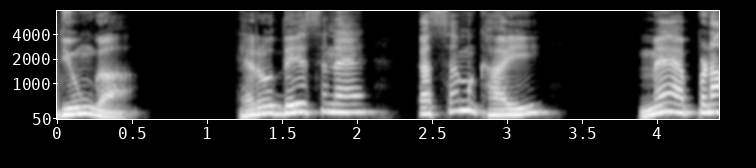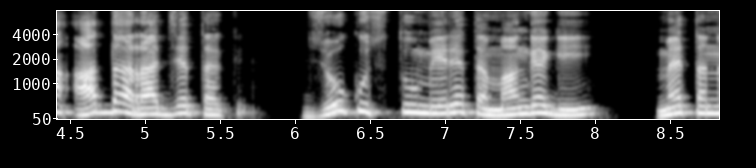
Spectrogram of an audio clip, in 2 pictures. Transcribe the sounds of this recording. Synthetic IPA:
ɪũːŋɡa̰ | ɦeːɾoːd̪eːsnɛ | kɐsəmkʰaːi | mɛ̃ɐpɽ̃aʔaːd̪aɾaːd͡ʒjət̪ɐk | d͡ʒoːkʊt͡ʃʰt̪umeːɾet̪ɛmãːŋɡɛɡi | mɛ̃t̪ɐn

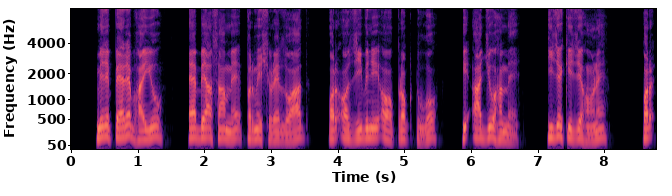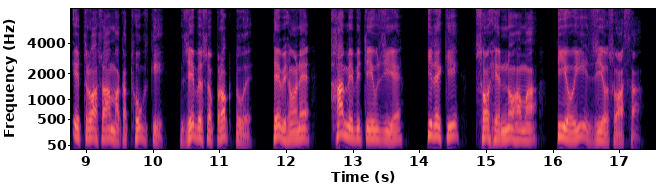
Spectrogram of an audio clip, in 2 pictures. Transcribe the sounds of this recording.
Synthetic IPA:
meːɾɛpɛːɾɛbʱaːijo | ɛːbɛaːsaːmɛ̃pɐɾmeːʃwəɾɛlʋaːd̪ | ɔɾɔd͡ziːbniɔpɾɔkə̥ʈɦʊɔ | kiʔaːd͡ʒoɦaːmɛ̃ | kɪd͡zɛkid͡zɛɦɔːɽ̃ɛ | pɐɾeːt̪ɾɔaːsaɦamãkat̪ʰoːɡki | d͡zeːbɛsɔpɾɐkə̥ʈɦoːɛ | t̪eːbiɦɔːɽ̃ɛ | haːmɛ̃bʱit̪eːud͡zɪɛ | kɪlɛːki | sɔɦeːɾnɔɦamã | t̪ɪoid͡zɪɔsɔaːsa̰

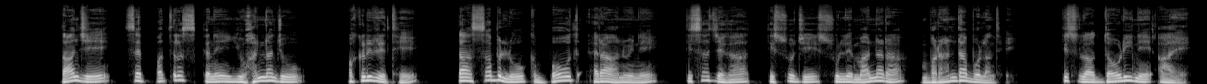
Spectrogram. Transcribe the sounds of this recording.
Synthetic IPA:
t̪ãd͡ʒeːsɛːpɐt̪ɾəskɐnejuːɦənːad͡ʒo | pɐkɽiɾet̪ʰe | t̪ãsɐbloːkbɔːt̪ɛːɾaːnɦoinẽ | t̪ɪsad͡ʒɐɡat̪ɪsod͡ʒesʊleːmaːnaɾabɐɾãːɳɖaboːlãt̪ʰe̥ː | t̪ɪslɔːd̪ɔːɽinẽʔaːḛː

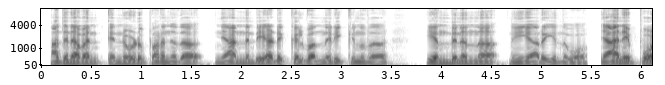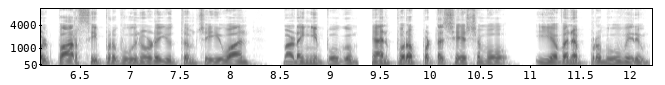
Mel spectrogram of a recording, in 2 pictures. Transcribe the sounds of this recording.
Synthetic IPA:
ɐðinɐʋɐne̞nːo̞ːɽɨpɐrɐɲːɐðɨɲaːnninde̞ɐɽukʲːɐlʋɐnːiɾikʲːunːɐðɨ | e̞nd̪ine̞nːɨniːɐrijunːɐʋo̞ːɲaːnipːo̞ːɭpaːrsiprɐbʱuʋino̞ːɽɨjud̪ʱːɐmt͡ɕe̞jːuʋaːn | mɐɽɐŋːipːo̞ːɣumɲaːnpurɐpːe̞ʈːɐɕe̞ːʂɐmo̞ː | jeʋɐnɐprɐbʱuʋɐɾum

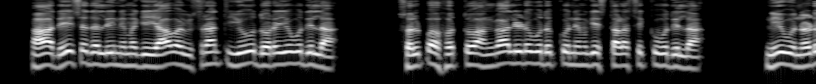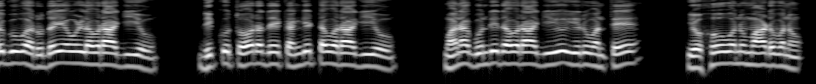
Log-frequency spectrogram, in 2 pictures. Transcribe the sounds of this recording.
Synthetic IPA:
aːd̪ɛːʃɐd̪ɐlːinimɐɡe̞jaːʋɐʋiʃɾaːnt̪ijuːd̪ɔɾɐjuʋud̪ilːɐ | sʋɐlpɐɦot̪ːuɐŋɡaːliɽuʋud̪ɐkːunimɐɡe̞st̪ʰɐɭɐsikːuʋud̪ilːɐ | niːʋunɐɽuɡuʋɐɾud̪ɐjɐuɭːɐʋɐɾaːɡiju | d̪ikːut̪oːɾɐd̪e̞ːkɐŋɡiʈːɐʋɐɾaːɡiju | mɐnɐɡund̪id̪ɐʋɐɾaːɡijuiɾuʋɐnt̪e̞ | jehɔːʋɐnumaːɽuʋɐnu

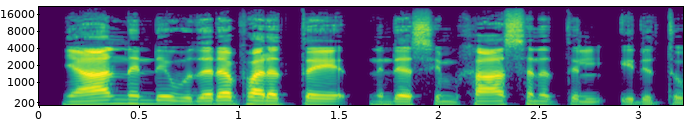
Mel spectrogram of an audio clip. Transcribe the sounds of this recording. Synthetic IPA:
ɲaːnninde̞uðɐɾɐbʱɐlɐt̪ːe̞ninde̞simhaːsɐnɐt̪ːiliɾut̪ːu

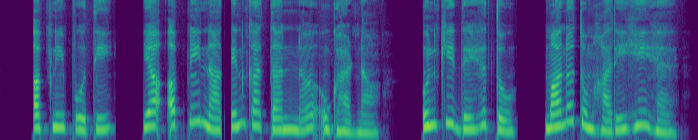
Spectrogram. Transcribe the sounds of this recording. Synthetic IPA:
ɐpnipoːt̪i | jaʔɐpninaːt̪ɪnkat̪ɐnːɐʔʊ̰ɡʱaːɽna | ʊnkid̪eːɦt̪o | maːnot̪ʊmɦaːɾiɦiɦɛ̃ː

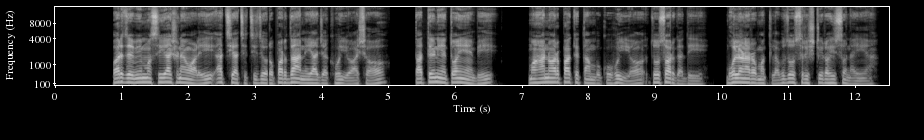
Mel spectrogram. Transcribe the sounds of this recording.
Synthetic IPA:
pɐɾd͡zeːbimɐsiːaːʃɽ̃ɛʋaːɭiaːtːʃʰiaːtːʃʰit͡sɪd͡zoɾɔpɾd̪aːnjaːd͡ʒəkɦʊijɔaːʃɔ | t̪at̪ɪɽ̃iɛt̪ɔ̃ːiɛ̃bʱi | mɐɦaːnɔɾpaːkɛt̪ãːmbukuɦʊɪjɔd͡zoːsɐɾɡad̪i | boːlɽ̃ɛɾɔmɐt̪ləbd͡zosɾɪʃʈiɾɔɦɪsɔnaːɪãː

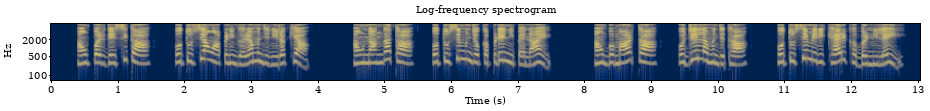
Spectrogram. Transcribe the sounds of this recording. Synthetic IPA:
ɦãːũpɐɾd̪eːsit̪ʰa | ɦoːɾt̪ʊseɦãːũaːpɽ̃eɡʱɐɾãmɐ̃nd͡ʒniɾɐkʰːja | ɦãːũnãːŋɡat̪ʰa | ɦoːɾt̪ʊsemʊ̃nd͡ʒokɐpɽenĩpɛːnaːe | ɦãːũbɐmaːɾt̪ʰa | ɦoːɾd͡ʒeːlãmɐ̃nd͡ʒt̪ʰa | ɦoːɾt̪ʊsemeːɾikʰɛːɾkʰɐbəɾnilɐiː

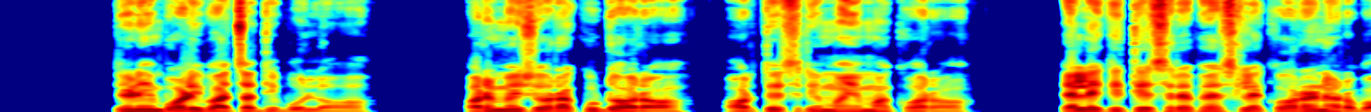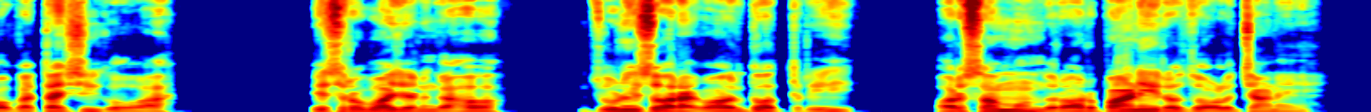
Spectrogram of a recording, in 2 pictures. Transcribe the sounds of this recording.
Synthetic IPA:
t̪ɪɽ̃ibɔɽibaːt͡ʃad̪iboːlɔ | pɐɾmeːʃ̬wəɾakuɖɔɾɔː | ɾt̪eːsɾimɐɦɪmakɔɾɔ | kɛːlɛːk̬it̪eːsɾɛpʰɛːslɛkɔɾɽ̃ɛɾɔbɔɡət̪aːʃ̬iɡɔa | t̪eːsɾɔbʱɐd͡ʒənɡaɦɔ | d͡zʊɽ̃is̬ɔɾaɡɔɾd̪ɔt̪ɾi | ɔɾsɐmʊnd̪əɾɔɾpaːɽ̃iɾɔd͡zɔɭt͡ʃaːɽ̃ɛ

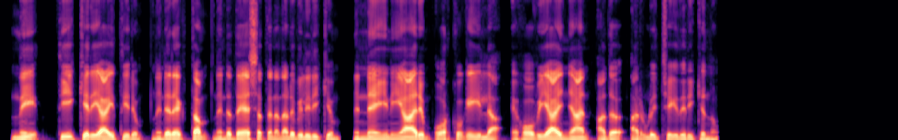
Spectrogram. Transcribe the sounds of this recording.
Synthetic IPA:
niːt̪iːkʲːɐɾijaːjit̪iɾumninde̞ɾe̞k̚t̪ɐmninde̞d̪e̞ːɕɐt̪ːinenɐɽubiliɾikʲːumninːe̞iniaːɾumo̞̰ːrkːuɣɐjilːɐ̰je̞ɦo̞ːʋijaːjiɲaːnɐðɨɐɾuɭit͡ɕːe̞jt̪iɾikʲːunːu

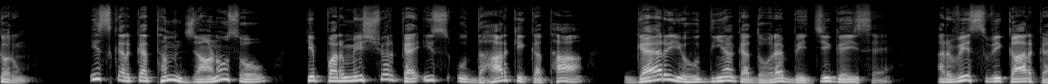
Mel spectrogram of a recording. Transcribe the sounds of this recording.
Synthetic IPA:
ɐɾṵ̃ | ɪskɐɾkɛt̪ʰɐmd͡ʒaːɽ̃oso | kepɐɾmeːsʋəɾkɛʔɪsʊd̪ʱːaːɾkikɐt̪ʰa | ɡɛːɾjɐɦuːd̪ɪjãkɛd̪ʱoːɾɛbʱeːd͡ʒiɡɐisɛ | ɐɾʋesʋiːkaːɾkɐ

